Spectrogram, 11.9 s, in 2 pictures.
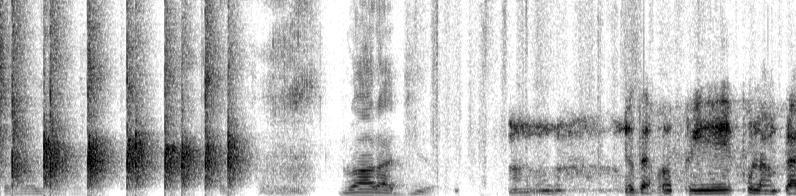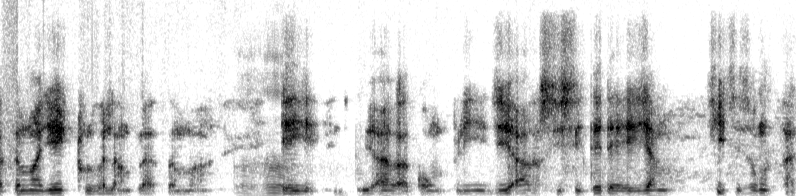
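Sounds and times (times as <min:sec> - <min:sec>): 
church congregation clapping in acclaim: 0:00.0 - 0:02.0
speech: 0:02.6 - 0:11.9.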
